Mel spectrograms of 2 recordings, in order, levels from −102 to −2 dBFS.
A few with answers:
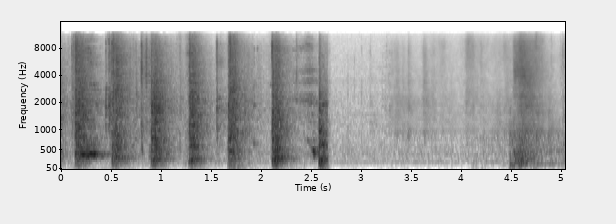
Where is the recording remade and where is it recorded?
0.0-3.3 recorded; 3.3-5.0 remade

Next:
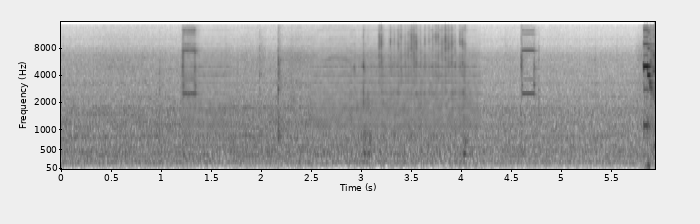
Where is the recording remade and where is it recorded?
0.0-1.2 recorded; 1.2-1.7 remade; 1.7-2.5 recorded; 2.5-4.2 remade; 4.2-5.9 recorded

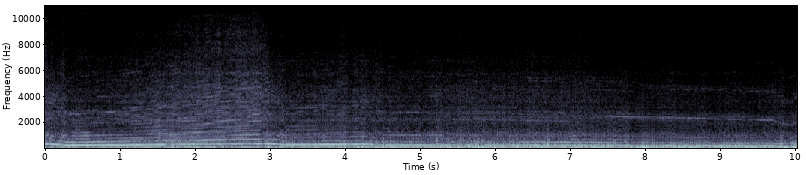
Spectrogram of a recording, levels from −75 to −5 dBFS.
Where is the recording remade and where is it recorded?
0.0-7.9 recorded; 7.9-8.7 remade; 8.7-10.0 recorded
